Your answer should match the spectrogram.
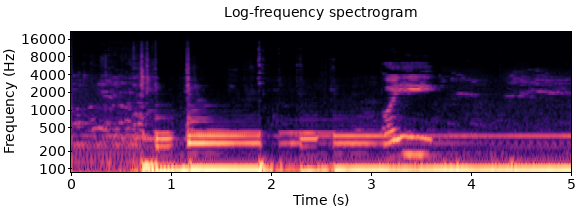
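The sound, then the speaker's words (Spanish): A loud, amplified electric guitar plays sustained, distorted notes with a steady low hum underneath, ending with a sliding, bending tone. “¿Se escucha la guitarra?”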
